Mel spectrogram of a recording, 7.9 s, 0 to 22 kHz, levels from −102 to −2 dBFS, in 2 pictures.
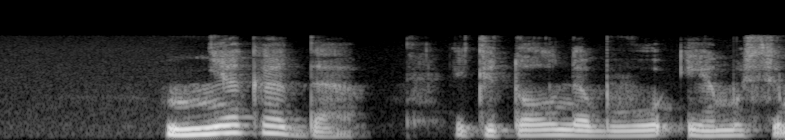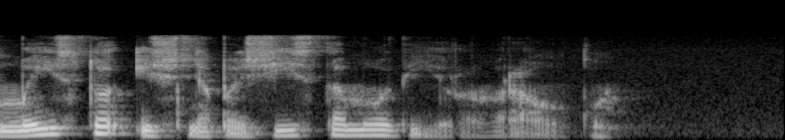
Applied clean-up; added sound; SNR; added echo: none; none; none; none.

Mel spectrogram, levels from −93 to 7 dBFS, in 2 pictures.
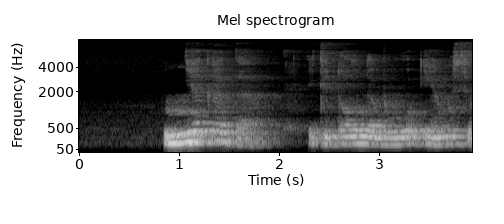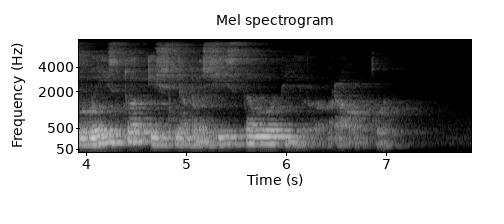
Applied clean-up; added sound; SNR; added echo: none; none; none; reverberation time 1.0 s.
